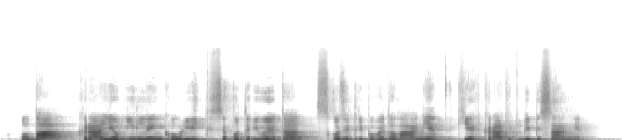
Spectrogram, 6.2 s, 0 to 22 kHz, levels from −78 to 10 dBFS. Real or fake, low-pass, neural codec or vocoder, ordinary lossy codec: fake; 14.4 kHz; autoencoder, 48 kHz, 32 numbers a frame, DAC-VAE, trained on Japanese speech; none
